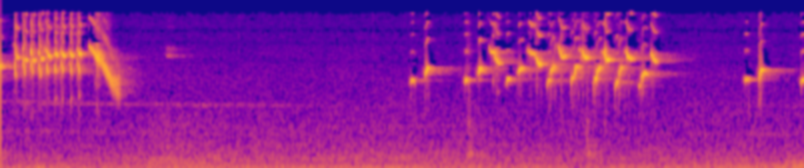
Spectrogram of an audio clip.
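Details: European goldfinch singing the Malaga copy style in an aviary: an opening buzzy trill, two seconds of quiet, then a lively string of liquid twittered notes and a few closing chirps.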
